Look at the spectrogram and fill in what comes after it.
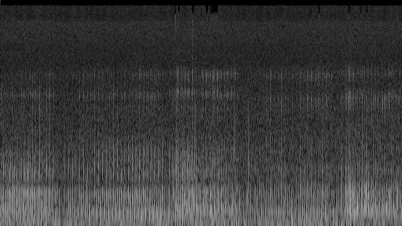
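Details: Close, low-pitched purr from a cat, a buzzing rumble that pulses with each breath, a short dip near half a second and a slightly louder swell toward the end.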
